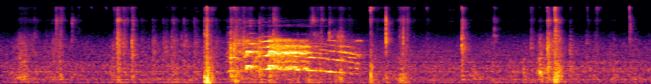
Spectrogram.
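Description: A rooster crows once, a call of about two seconds that falls in pitch at its end. Behind it are scattered clicks and rustles as packing tape is worked off a cardboard box.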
